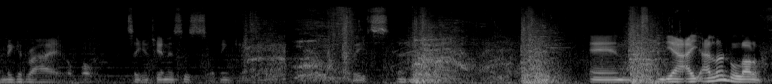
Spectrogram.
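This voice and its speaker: A man from Denmark in his thirties, speaking with a Danish accent as a native Danish speaker, casually talks to viewers while playing as a game streamer. His pitch is fairly low, and he's hesitant, often repeating words.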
